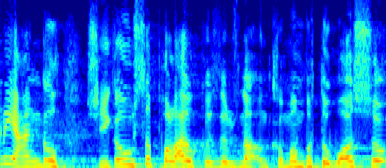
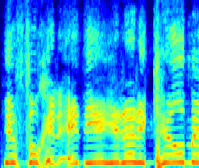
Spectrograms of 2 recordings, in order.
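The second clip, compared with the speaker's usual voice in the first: high, loud outraged yell; fuming; 11 semitones higher, 7 dB louder than usual. Retold or imitated. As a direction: scream it like a furious near-miss cyclist. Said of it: "he was fuming".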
